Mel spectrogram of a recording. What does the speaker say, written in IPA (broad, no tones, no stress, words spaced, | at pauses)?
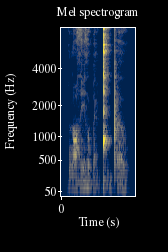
ŋɑ ðiðubɛɡ ǃʰḭɡpʼəu̯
